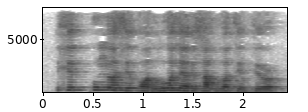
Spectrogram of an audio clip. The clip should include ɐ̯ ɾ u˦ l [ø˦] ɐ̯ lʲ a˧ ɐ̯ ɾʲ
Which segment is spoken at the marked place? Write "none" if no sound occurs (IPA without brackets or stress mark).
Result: u˦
